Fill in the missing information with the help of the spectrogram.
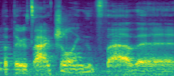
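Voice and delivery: sheepish whisper; whispered confession. Acted. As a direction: mutter the bad news.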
